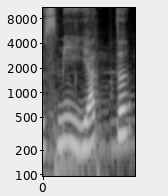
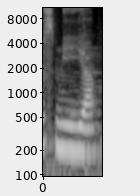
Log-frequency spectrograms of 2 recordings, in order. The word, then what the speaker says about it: smiyat: Quando io pronuncio il termine smia, vedo che questa parola termina con la lettera A. Ma se io dico smiyat khti, quindi il nome di mia sorella, vediamo che pronuncio smiyat e non più smia. È infatti un errore non pronunciare la lettera T in una parola che finisce per ta marbuta quando questa si trova all'interno di uno stato costrutto.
